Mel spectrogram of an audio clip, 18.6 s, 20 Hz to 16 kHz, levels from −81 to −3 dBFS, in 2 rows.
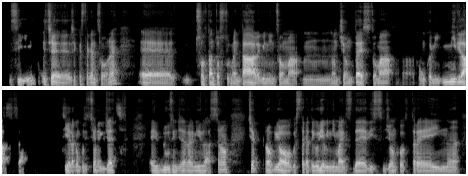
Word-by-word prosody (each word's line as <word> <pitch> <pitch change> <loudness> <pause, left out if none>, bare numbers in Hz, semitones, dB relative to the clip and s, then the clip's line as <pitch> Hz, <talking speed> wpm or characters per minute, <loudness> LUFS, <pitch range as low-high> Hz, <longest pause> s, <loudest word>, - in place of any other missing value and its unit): Sì, 95 -4 -2
e - - -1
c'è 85 -2 +3
c'è 80 - -7
questa - - -6
canzone, 85 -3 -2 0.4
ehm, 80 -2 +1
mhmm, - - -16
soltanto - - 0
strumentale. 80 +2 +4
Quindi, 80 -1 -3
insomma, 75 -1 -2
mhmm, 75 -1 -9
non 80 0 -6
c'è 80 +2 -4
un 80 -1 -6
testo, 95 -2 +2
ma, 80 -1 +2 0.2
uhm, - - -18
comunque, 85 +1 -6
mi 80 0 -5
mi 105 +3 +3
rilassa. 105 -2 +4 0.8
Sì, - - -3
è - - +4
la - - +1
composizione, 85 -1 -4
il 80 0 -3
jazz 100 +2 0 0.4
e 95 - -4
il 90 -1 0
blues 95 +1 -1
in 90 -2 -1
generale, 90 0 -1
mi 90 +2 -1
rilassano. 95 +6 -1 0.3
C'è - - -2
proprio 95 -2 +4
questa - - -5
categoria, 90 +1 +2
quindi 85 0 0
Miles 80 0 -1
Davis, 85 -1 0
John 85 0 -1
Coltrane, 85 -1 -1
85 Hz, 145 wpm, -24 LUFS, 80-90 Hz, 0.8 s, strumentale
